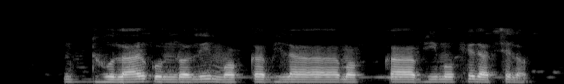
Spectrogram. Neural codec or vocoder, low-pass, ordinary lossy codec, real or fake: none; 5.4 kHz; AAC, 24 kbps; real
